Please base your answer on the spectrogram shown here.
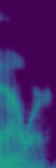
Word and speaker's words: hour: use an like an hour precisely yeah because that H is silent so it's all about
